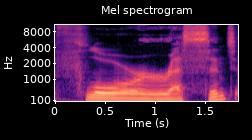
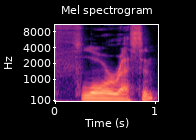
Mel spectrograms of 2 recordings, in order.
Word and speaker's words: fluorescent: basic non-scientific definition um but it's fluorescent again you really just make one vowel sound florescent at the beginning it's two letters uo but it's just fluorescent the same as you know my chair is on the floor and this is a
